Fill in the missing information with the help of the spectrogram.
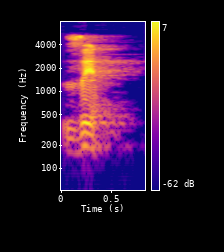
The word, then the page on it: з: Russian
